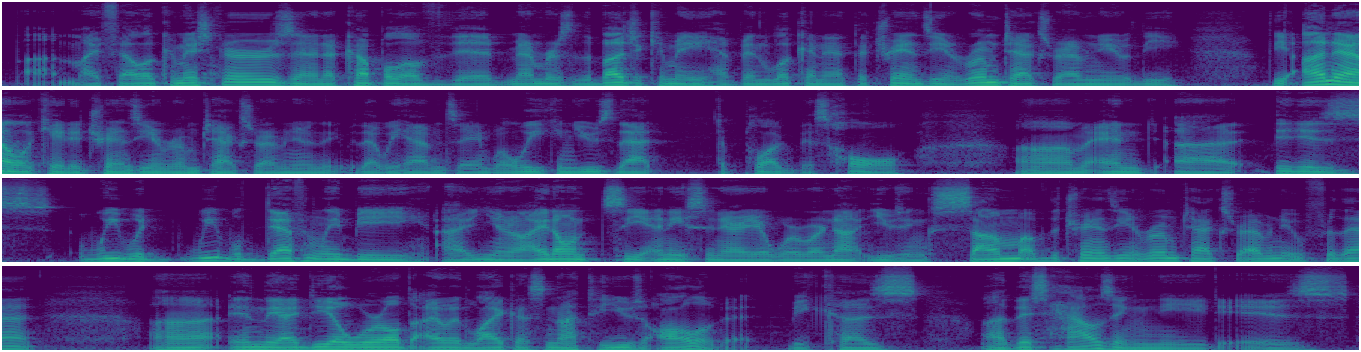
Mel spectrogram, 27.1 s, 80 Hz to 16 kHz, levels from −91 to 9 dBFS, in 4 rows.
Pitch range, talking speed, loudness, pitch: 85-105 Hz, 215 wpm, -35 LUFS, 95 Hz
